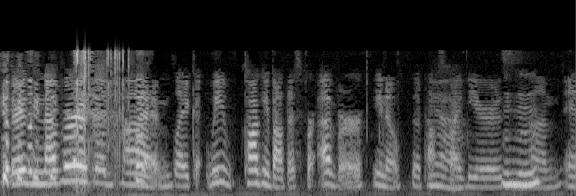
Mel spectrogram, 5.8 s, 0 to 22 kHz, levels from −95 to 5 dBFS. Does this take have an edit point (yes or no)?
yes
